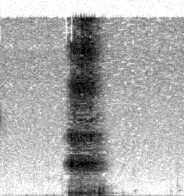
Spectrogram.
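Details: Person with a cold, woken late at night by a strong nose tickle, sneezing quietly into a pillow: a single short, sharp burst of air in a quiet room.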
